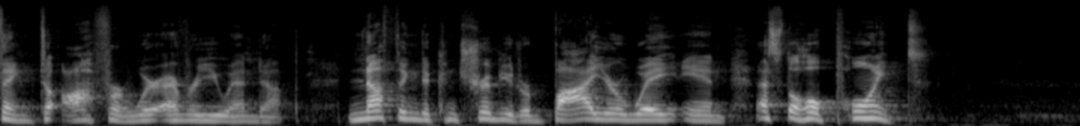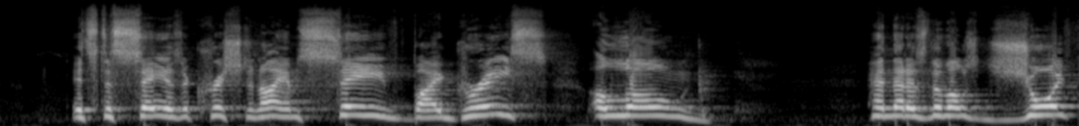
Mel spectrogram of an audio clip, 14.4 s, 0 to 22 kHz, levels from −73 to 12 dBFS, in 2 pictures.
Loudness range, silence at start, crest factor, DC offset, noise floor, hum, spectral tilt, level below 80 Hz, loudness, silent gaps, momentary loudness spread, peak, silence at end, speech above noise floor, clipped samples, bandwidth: 8 LU; 0 s; 18 dB; under 0.1%; -61 dBFS; none; -3.5 dB/octave; -66 dBFS; -16 LUFS; none; 15 LU; 0 dBFS; 0 s; 45 dB; under 0.1%; 18 kHz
